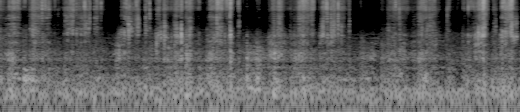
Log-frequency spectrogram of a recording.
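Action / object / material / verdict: scrape / pile of powder mixed with gym chalk and sand / powder and sand / none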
